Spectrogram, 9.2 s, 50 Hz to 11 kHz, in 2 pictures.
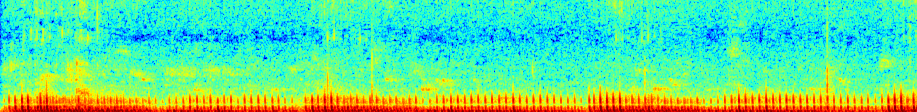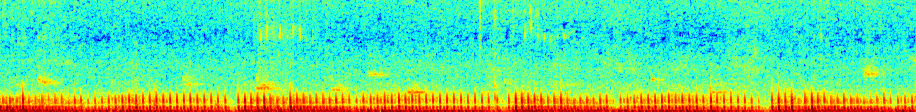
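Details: Female domestic cat purring while cuddling with her owner, sucking at the neck as if nursing, a habit every morning and night; steady rumbling purr rising and falling with each breath, a cycle about every 0.7 seconds.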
